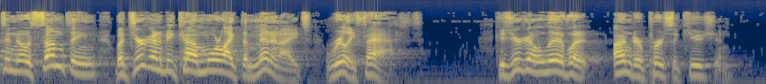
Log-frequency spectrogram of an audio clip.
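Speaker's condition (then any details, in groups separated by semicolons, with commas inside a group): No condition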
